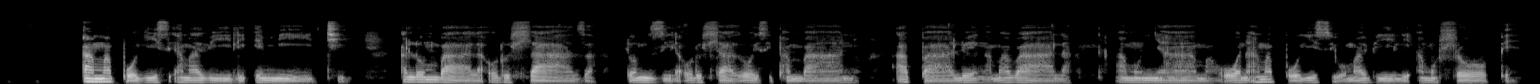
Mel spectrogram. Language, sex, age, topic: North Ndebele, male, 50+, health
